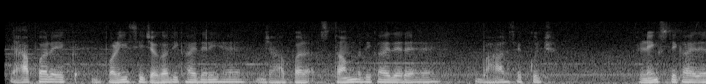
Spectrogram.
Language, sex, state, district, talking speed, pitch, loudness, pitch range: Hindi, male, Bihar, Madhepura, 185 wpm, 105 Hz, -21 LUFS, 100-115 Hz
